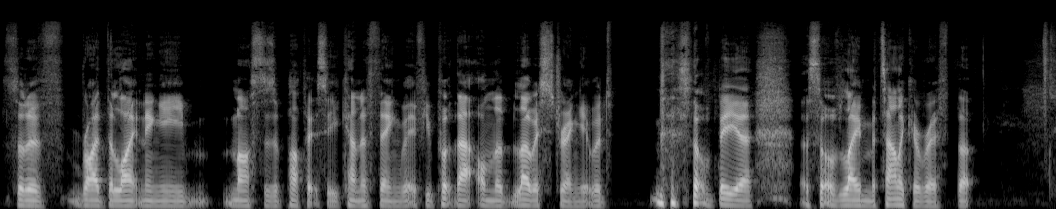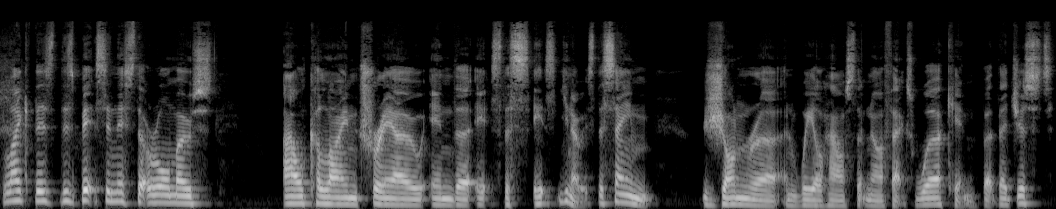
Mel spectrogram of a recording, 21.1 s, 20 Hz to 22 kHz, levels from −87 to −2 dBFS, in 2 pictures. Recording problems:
none

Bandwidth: 14.5 kHz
